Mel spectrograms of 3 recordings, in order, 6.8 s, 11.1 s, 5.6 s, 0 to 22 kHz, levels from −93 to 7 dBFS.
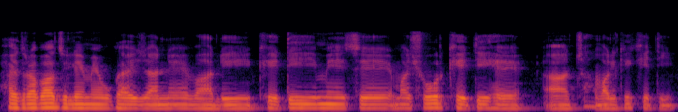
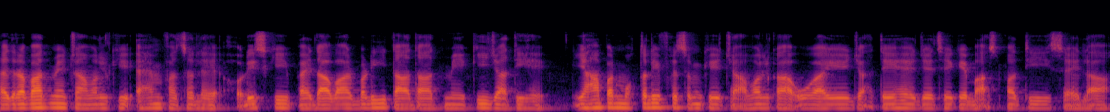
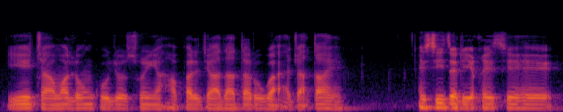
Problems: none marked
